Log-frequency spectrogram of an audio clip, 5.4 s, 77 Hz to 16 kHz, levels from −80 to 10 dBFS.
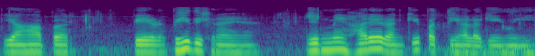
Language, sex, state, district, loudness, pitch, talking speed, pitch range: Hindi, male, Madhya Pradesh, Bhopal, -16 LUFS, 120 Hz, 155 wpm, 110-135 Hz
